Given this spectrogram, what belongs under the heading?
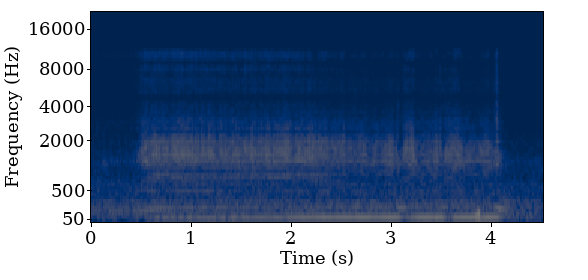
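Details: Low steady hum with a higher hissing whine over it, starting and stopping abruptly, from a PC radiator; odd abnormal noise, cause unknown.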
